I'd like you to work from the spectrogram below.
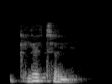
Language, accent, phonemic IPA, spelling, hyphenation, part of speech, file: English, Southern England, /ˈɡlɪtn̩/, glitten, glit‧ten, noun, LL-Q1860 (eng)-glitten.wav
- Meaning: A cross between a glove and a mitten, often in the form of a fingerless glove with an attached mitten-like flap that can be used to cover the fingers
